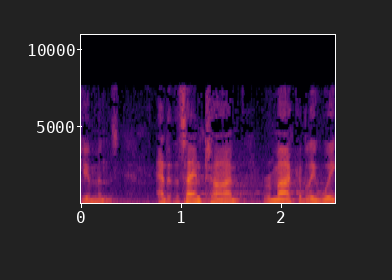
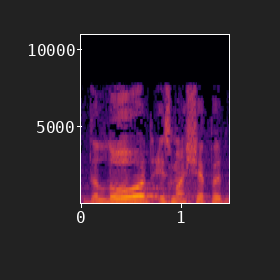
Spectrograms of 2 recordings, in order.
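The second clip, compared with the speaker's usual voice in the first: "Lord" louder, rising; stress on Lord; 2 semitones higher, 6 dB louder than usual. Shown as a demonstration. Preacher contrasting stresses for the congregation, "Lord" louder. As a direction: lift and push "Lord". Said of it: "or it's".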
